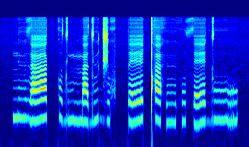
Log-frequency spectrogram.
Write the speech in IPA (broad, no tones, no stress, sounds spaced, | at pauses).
n ʉː ð aː kː ʊ d ʉ mː a d ʉ d͡ʒ ə xʷ pː ɛː ǃʰ a h ʉː h u θ ɛː ɡ d uː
